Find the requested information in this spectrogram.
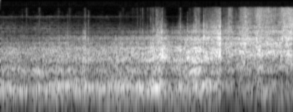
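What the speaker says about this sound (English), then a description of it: "The most adaptable category of combat aircraft remains the fighter." Fighter jet in flight, a steady, loud broadband engine roar that holds without a break.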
